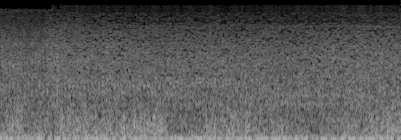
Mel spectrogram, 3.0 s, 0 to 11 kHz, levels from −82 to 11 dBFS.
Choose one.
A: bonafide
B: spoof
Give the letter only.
A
